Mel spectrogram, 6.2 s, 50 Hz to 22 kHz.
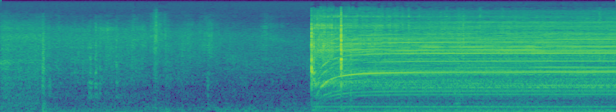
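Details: Chicago Electric electric chainsaw sharpener grinding a Stihl chainsaw chain set at 30°; motor spins up to a steady high whine with a bright gritty hiss on top, an even, healthy sharpening grind. Normal grinding.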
